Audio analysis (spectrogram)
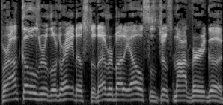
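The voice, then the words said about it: Imitates another person's voice. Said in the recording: “that impression of me ... That impression is spot on”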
